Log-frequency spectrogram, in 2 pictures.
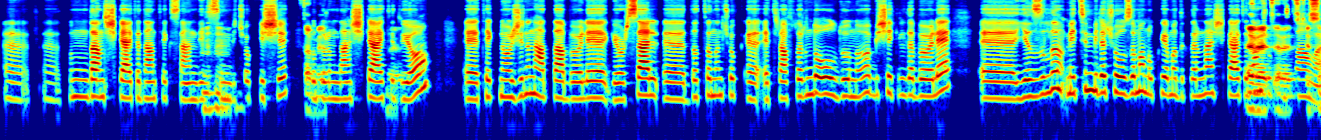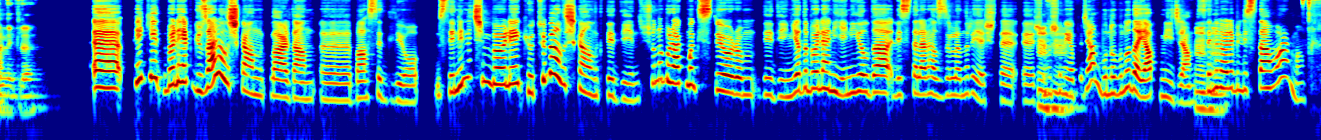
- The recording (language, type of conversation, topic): Turkish, podcast, Günlük alışkanlıklar hayatınızı nasıl değiştirir?
- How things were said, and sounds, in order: none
